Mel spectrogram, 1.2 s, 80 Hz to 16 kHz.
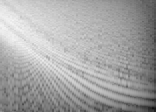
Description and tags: sfx-fuzz-sweep-1
Made with a KORG minilogue
effect, fx, synthesizer, game, sfx, sound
